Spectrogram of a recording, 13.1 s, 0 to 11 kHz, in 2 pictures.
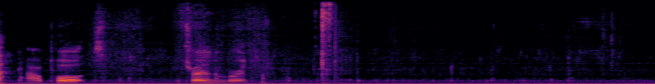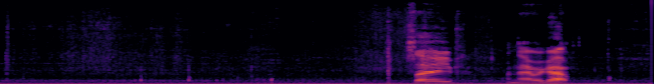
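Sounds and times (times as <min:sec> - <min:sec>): van engine idling: 0:00.0 - 0:13.0.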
